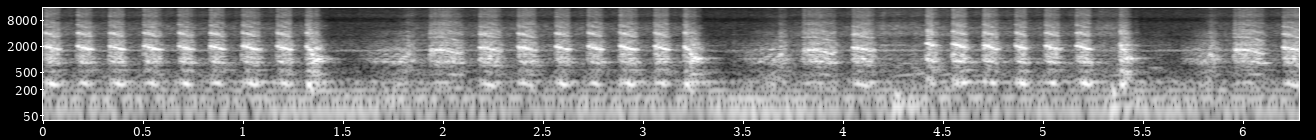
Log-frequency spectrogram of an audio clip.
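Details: 1997 Honda Civic that cranks but won't start; the starter turns the engine steadily at about three revolutions a second in bursts and it never fires.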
